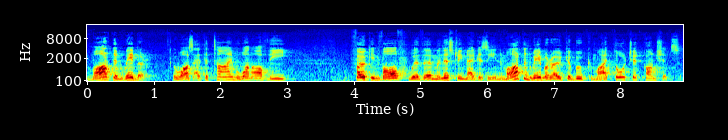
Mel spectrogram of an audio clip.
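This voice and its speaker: A middle-aged man, a native Dutch speaker, preaching a sermon and telling his own faith story in an earnest, storytelling way. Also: mid-range voice. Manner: earnest, storytelling, quotes from books. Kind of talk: sermon with personal testimony.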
